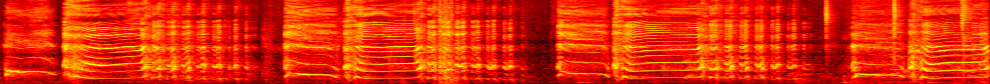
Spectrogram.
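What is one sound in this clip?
A young woman wails loudly in long, drawn-out sobs.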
